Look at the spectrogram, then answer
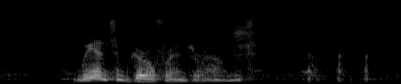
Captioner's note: laughs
